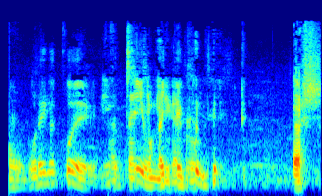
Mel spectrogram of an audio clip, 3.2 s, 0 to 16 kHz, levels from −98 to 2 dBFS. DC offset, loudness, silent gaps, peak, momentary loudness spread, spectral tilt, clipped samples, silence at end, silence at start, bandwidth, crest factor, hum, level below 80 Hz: under 0.1%; -29 LUFS; none; -8 dBFS; 17 LU; -5 dB/octave; under 0.1%; 0 s; 0.1 s; 11.5 kHz; 22 dB; none; -72 dBFS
